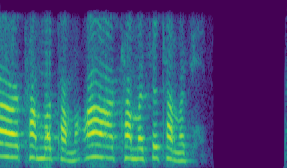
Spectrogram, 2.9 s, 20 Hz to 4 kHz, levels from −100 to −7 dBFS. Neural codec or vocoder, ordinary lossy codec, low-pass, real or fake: none; none; 3.6 kHz; real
